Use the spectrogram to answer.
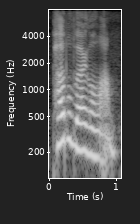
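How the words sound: It is said in a casual everyday voice.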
